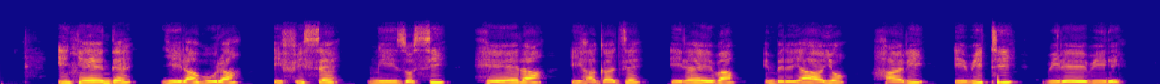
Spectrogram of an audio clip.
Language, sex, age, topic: Rundi, female, 25-35, agriculture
